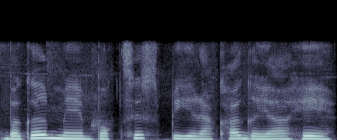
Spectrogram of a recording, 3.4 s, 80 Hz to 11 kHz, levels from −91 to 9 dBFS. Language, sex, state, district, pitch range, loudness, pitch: Hindi, female, Arunachal Pradesh, Papum Pare, 205-230 Hz, -15 LUFS, 220 Hz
